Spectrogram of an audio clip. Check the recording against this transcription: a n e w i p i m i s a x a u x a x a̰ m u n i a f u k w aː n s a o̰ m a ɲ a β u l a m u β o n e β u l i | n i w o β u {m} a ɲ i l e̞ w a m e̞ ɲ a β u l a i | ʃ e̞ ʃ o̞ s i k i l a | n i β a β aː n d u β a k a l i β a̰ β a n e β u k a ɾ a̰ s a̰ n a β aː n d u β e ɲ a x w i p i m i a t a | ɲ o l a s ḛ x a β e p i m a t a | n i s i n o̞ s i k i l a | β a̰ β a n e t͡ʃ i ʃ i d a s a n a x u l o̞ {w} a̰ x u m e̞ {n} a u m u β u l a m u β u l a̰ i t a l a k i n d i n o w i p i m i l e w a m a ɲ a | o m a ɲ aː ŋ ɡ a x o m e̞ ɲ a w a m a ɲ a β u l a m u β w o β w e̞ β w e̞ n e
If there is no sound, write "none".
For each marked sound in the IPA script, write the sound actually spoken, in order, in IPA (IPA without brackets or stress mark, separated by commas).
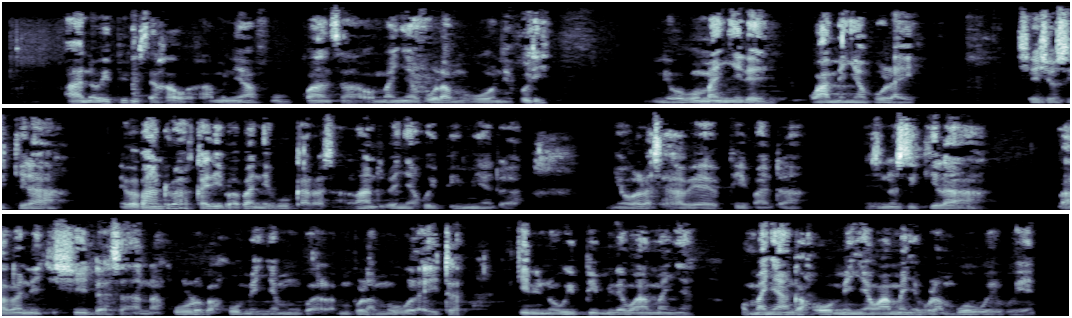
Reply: m, β, ɲ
